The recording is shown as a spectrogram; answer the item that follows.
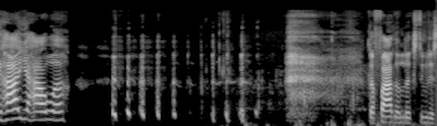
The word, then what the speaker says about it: Yahweh: Some people say Yahuwah, so I don't really fight over the name. It's just how you pronounce it. I say Yahweh. That's how I say it.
